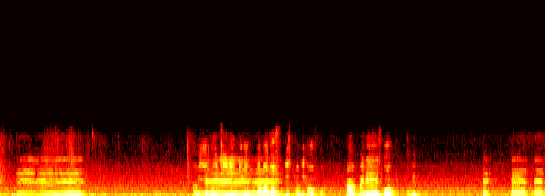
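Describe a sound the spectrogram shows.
A metal detector beeps with a steady electronic tone in short bursts.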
